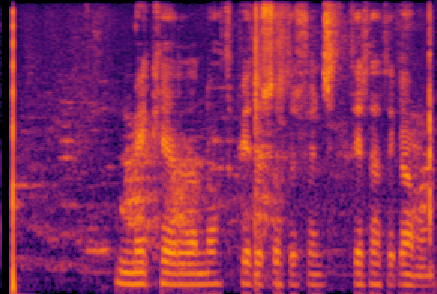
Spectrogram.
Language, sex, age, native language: Icelandic, male, 15, Icelandic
